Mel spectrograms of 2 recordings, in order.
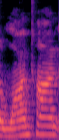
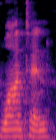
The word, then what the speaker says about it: wanton: ablation it was a wonton act of violence that i witnessed i think it's actually pronounced wanton act of violence that i witnessed one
